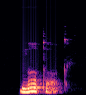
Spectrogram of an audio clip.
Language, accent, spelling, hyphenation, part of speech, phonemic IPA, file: English, Southern England, morepork, more‧pork, noun / interjection, /ˈmɔːpɔːk/, LL-Q1860 (eng)-morepork.wav
- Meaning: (noun) The Tasmanian spotted owl (Ninox novaeseelandiae), a small brown owl indigenous to New Zealand and Tasmania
